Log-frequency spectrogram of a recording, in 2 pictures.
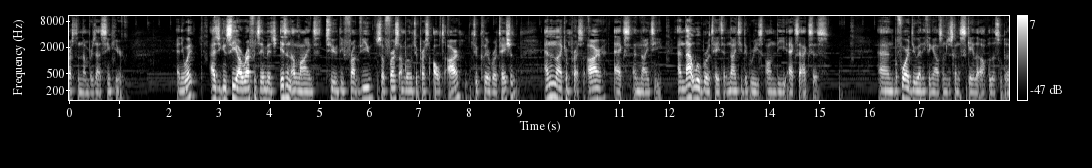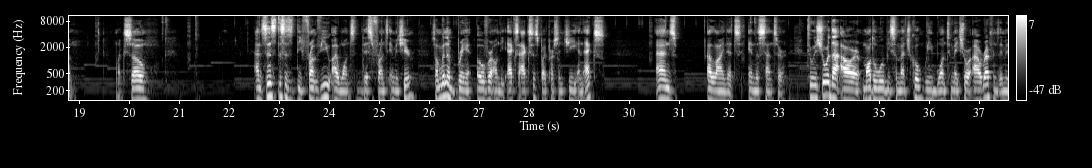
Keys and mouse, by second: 7.6 alt+r, 10.4 r, 17.3 s, 26.6 g.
